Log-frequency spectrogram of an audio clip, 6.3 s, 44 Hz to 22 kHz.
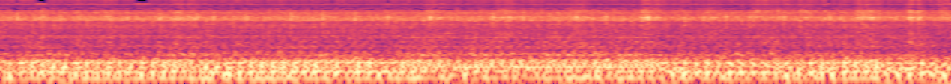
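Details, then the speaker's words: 1961 Mercury Meteor, 37,000 miles, first start after 43 years parked, fan belt cut because the water pump is locked up: uneven, lumpy idle with an irregular low thump; rough running, blowing oil from the missing fuel pump hole. "here. It's alive. Oh, it's blowing oil out the It's blowing oil out the hole here where the uh fuel pump's supposed to go. But by golly, she runs."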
